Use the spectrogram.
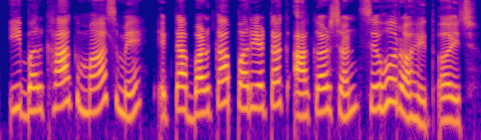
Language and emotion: Maithili, neutral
